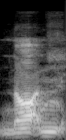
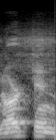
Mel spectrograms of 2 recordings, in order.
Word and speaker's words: Naughton: because I can say Naughton, N-A, but sometimes it sounds like M-A. Yeah. So I say November, A-U-G-H-T. But you can also say it like the honeymoon, you say Naughton.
